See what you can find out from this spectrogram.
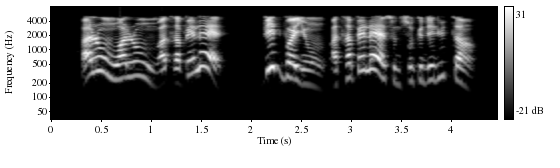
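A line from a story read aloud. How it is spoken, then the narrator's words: Yelling. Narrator (French): hurla Lockhart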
